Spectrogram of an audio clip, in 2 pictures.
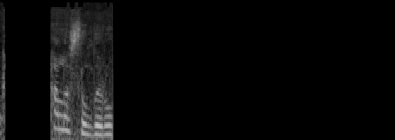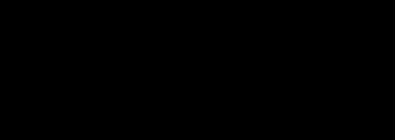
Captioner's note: technical interference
